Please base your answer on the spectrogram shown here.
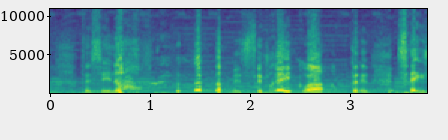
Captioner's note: laughs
